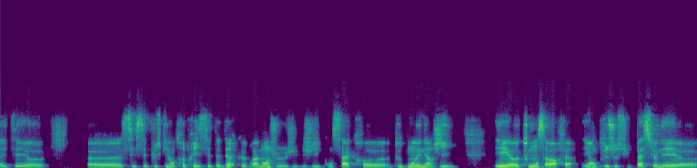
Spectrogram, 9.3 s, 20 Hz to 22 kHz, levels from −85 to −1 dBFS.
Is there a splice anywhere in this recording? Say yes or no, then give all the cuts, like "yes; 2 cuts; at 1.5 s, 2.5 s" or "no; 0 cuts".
no; 0 cuts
